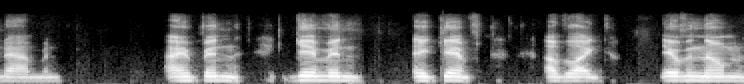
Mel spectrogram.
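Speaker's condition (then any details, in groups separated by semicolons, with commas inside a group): Toxic leukoencephalopathy, locked-in syndrome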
